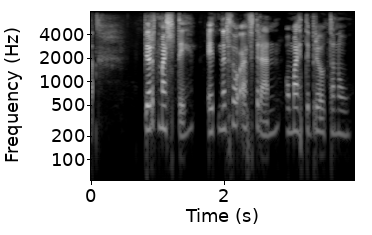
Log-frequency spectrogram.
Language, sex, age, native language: Icelandic, female, 20-29, Icelandic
